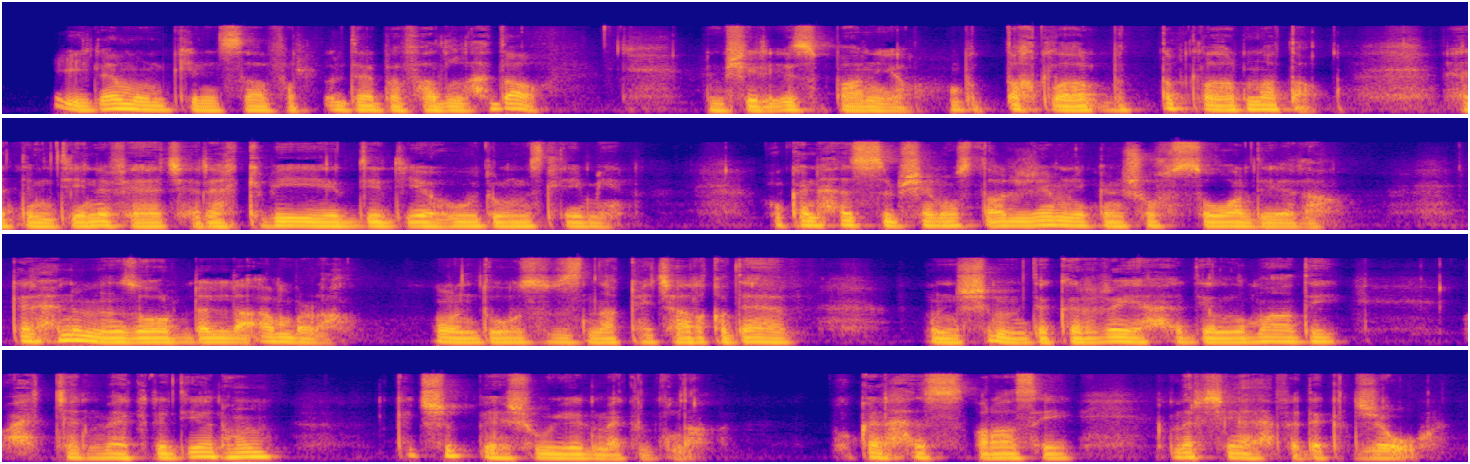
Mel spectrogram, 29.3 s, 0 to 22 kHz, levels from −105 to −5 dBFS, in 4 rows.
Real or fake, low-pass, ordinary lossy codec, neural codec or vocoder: real; 9.9 kHz; Opus, 64 kbps; none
